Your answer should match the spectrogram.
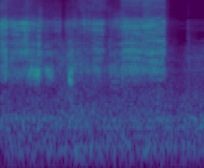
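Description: A party spray can hisses in a steady, close, fairly loud burst lasting about two seconds at a birthday celebration, then cuts off abruptly.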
